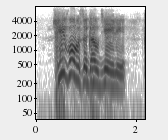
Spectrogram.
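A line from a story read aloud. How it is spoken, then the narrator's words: Loud shout. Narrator (Russian): крикнул он на всю келарню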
